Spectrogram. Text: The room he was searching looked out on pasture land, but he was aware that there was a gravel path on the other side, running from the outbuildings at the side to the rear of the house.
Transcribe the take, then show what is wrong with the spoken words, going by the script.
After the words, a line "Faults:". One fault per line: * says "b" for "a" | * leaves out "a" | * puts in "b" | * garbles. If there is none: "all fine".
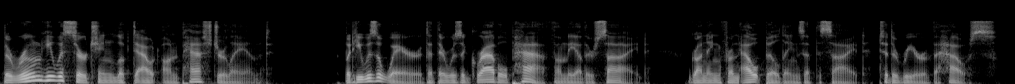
The room he was searching looked out on pasture land, but he was aware that there was a gravel path on the other side, running from outbuildings at the side to the rear of the house.
Faults:
* leaves out "the"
